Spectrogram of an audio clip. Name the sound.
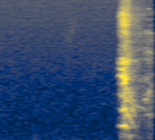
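sneeze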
